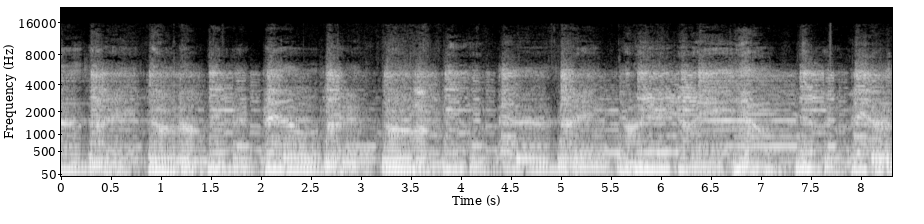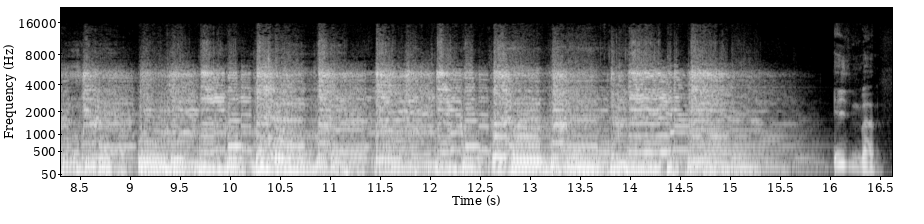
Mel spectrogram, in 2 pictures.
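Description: A heavily distorted electric guitar plays a slow, soaring anthem melody with sustained, bending notes and effects-laden tone, loud and continuous throughout before cutting off abruptly at the end.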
